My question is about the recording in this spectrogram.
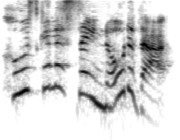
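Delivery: high, loud rhetorical cheer; excited. Real, not acted. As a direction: throw it out triumphantly. Rhetorical punch to class.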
